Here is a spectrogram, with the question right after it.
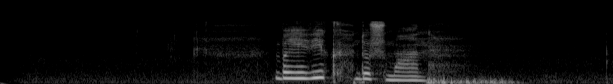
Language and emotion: Russian, sad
